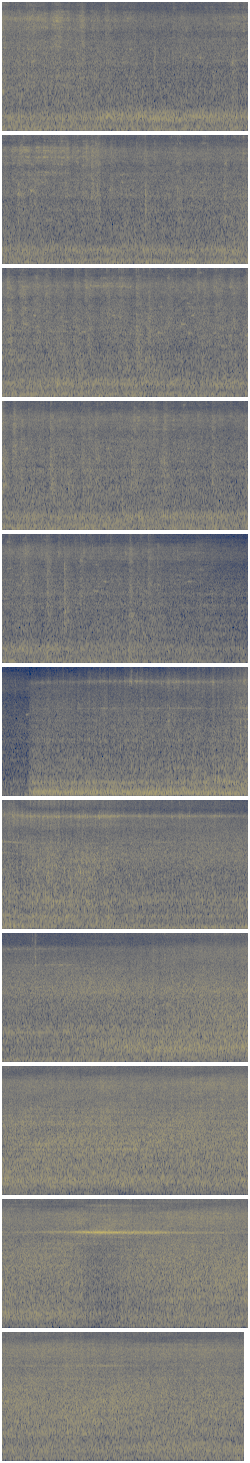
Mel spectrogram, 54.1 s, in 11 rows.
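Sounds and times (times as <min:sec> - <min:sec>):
diesel locomotive engine rumble: 0:00.0 - 0:45.9
freight wagons rumbling past: 0:25.1 - 0:39.6.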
